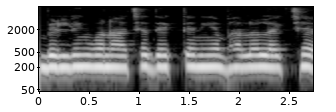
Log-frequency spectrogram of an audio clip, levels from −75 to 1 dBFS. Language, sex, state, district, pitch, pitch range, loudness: Bengali, female, West Bengal, Jalpaiguri, 205 Hz, 200-210 Hz, -13 LUFS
